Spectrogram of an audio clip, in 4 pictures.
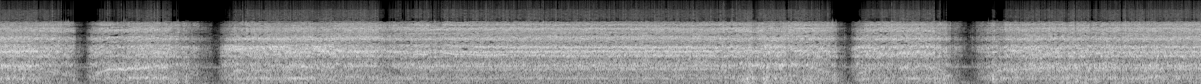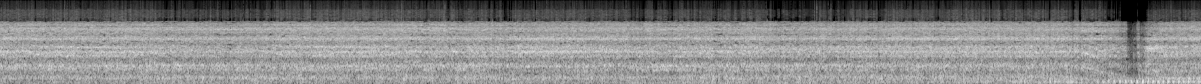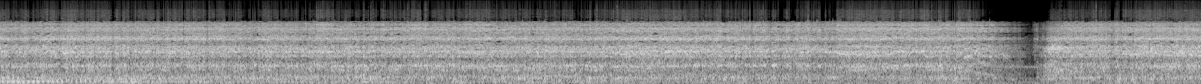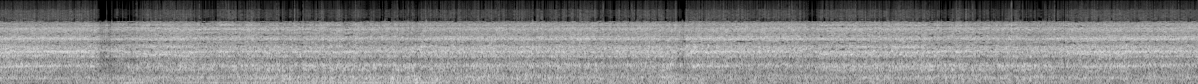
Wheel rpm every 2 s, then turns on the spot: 120, 180, 210, 210, 110, 180, 210, 220, 230, 230, 230, 150, 220, 230, 230, 230, 170, 160, 220, 230, 230, 230, 220, 220.
none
